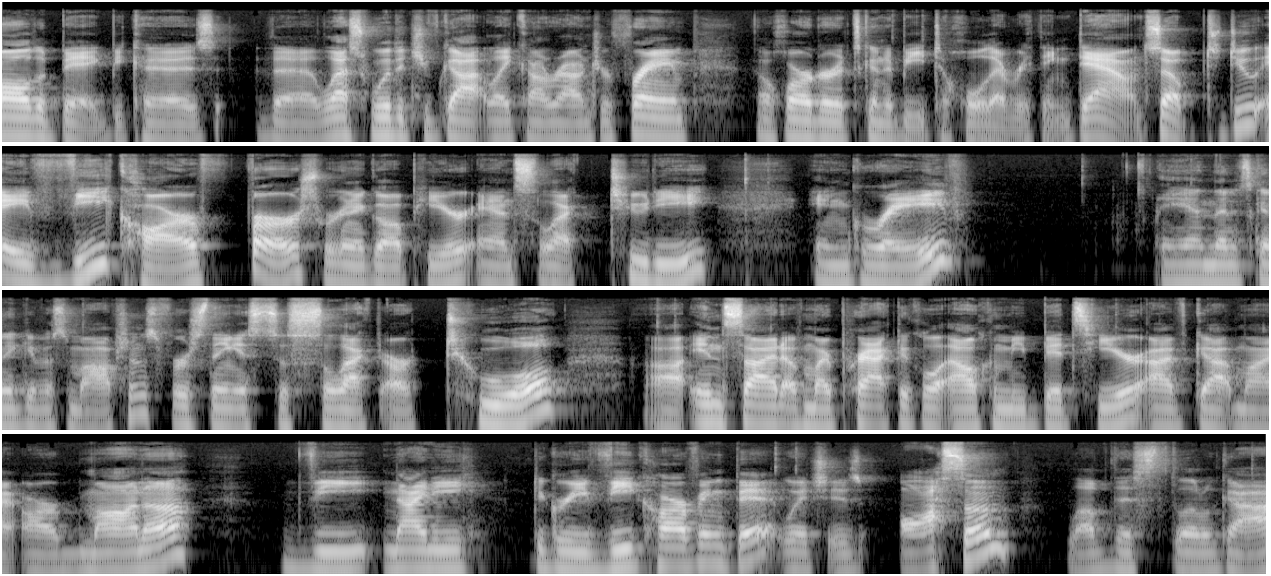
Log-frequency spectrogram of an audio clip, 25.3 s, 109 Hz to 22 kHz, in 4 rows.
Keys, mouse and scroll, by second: 4.3 click, 9.9 click, 11.6 click, 12.8 click, 15.8 click, 18.0 click, 22.7 click, 24.7 click.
